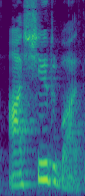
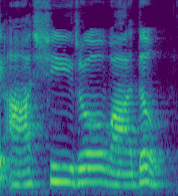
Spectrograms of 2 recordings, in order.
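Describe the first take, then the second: First: Said in the usual way. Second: आशीर्वाद drawn out slowly, each syllable apart, r taken down first; slow teaching demo of आशीर्वाद. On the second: Shown as a demonstration. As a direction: spell out आशीर्वाद slowly with the r sounded. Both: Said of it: "इस तरह से हम उसको उच्चारण करेंगे".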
